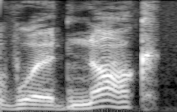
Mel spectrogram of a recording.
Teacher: in the word knock, you don't hear the K at the beginning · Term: silent letter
